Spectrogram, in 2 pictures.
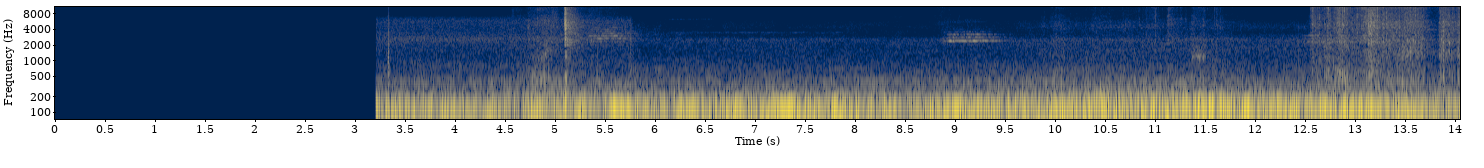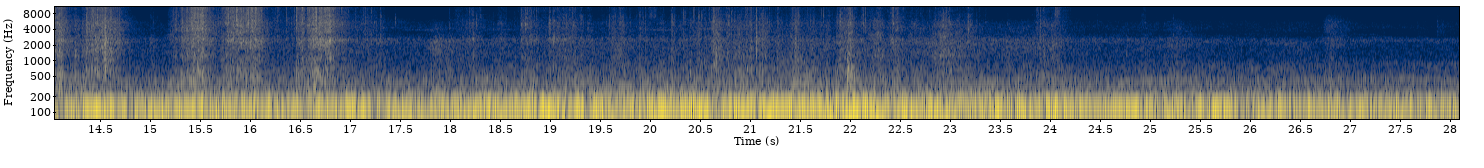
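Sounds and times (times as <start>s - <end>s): low rumble: 5.8s - 28.0s
tissue paper crinkling: 12.4s - 24.4s.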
